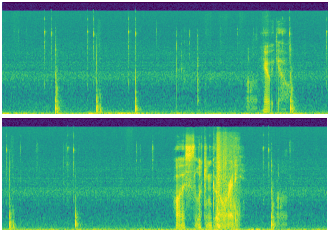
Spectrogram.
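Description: Wooden blocks are placed with short, soft thuds, one at a time.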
